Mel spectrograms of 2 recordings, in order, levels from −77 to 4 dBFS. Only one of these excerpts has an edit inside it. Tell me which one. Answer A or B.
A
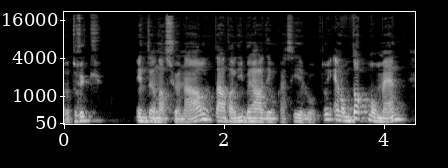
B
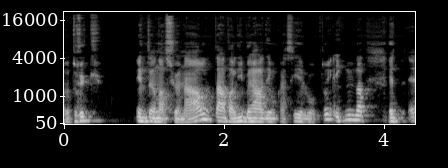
B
